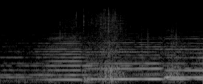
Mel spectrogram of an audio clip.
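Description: Film score of sustained bowed strings, cello-like, holding long notes that step up in pitch twice and grow louder.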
